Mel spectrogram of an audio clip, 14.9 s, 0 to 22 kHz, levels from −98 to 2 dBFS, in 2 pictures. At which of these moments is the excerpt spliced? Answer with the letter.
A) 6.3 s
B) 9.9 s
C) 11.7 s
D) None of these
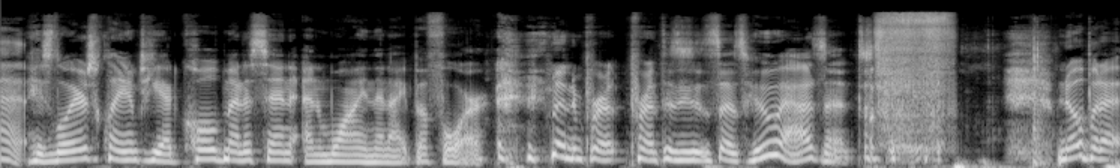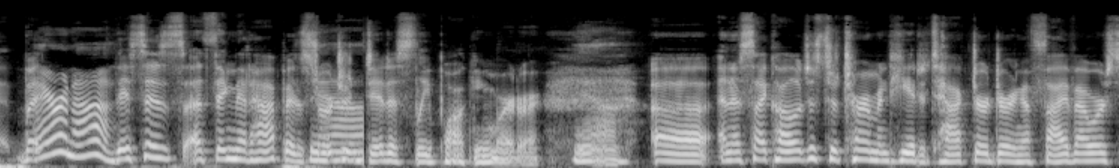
B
